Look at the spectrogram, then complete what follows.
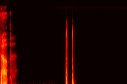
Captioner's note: hangup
